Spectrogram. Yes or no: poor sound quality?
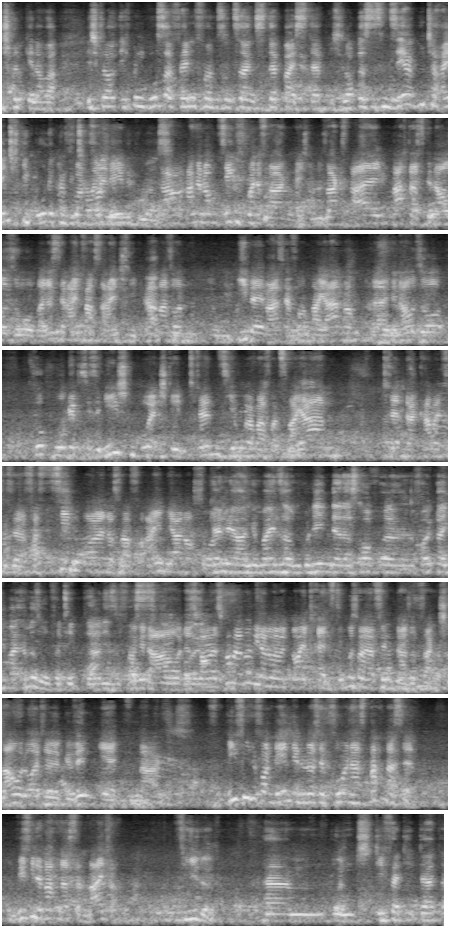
yes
